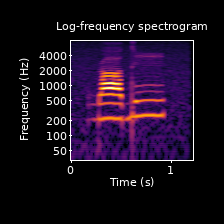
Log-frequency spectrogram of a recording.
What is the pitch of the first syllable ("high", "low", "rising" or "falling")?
low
